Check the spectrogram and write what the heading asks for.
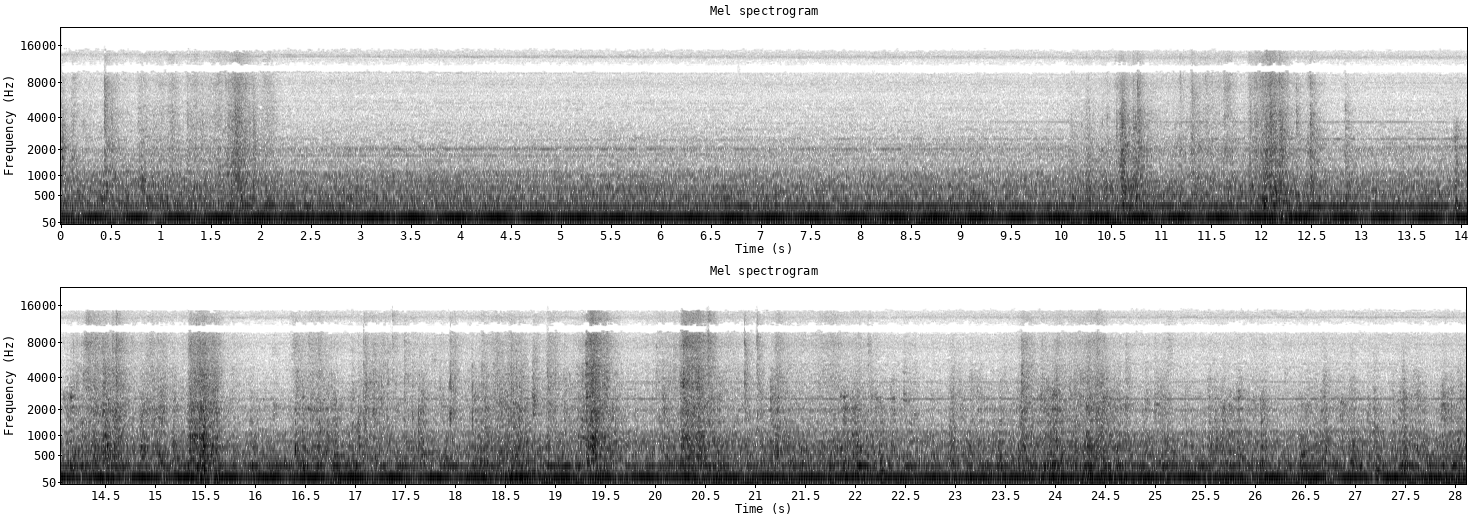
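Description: Steady low mechanical hum of commercial kitchen equipment, with scattered short rustles and knocks of paper bags and supplies being handled.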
